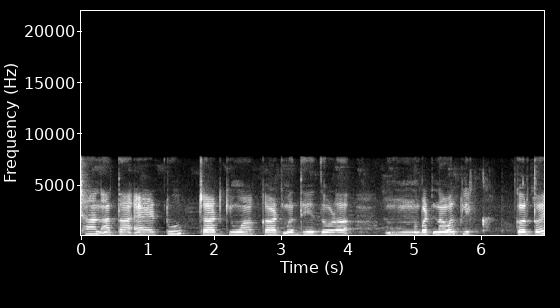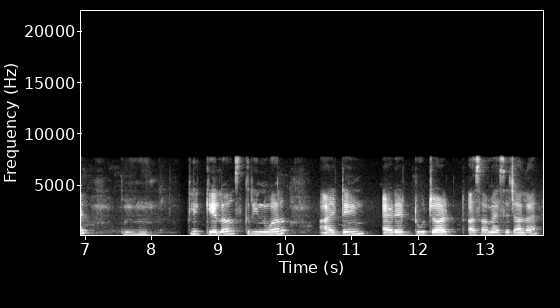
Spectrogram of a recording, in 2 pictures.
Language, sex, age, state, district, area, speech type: Marathi, female, 18-30, Maharashtra, Beed, rural, spontaneous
